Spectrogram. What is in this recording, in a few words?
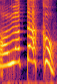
FIREBALL, Speech Italian; Worms Armageddon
